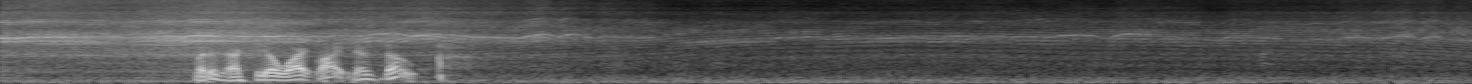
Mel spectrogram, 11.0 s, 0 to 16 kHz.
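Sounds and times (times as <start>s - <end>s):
drone propellers whining: 1.3s - 3.5s.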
